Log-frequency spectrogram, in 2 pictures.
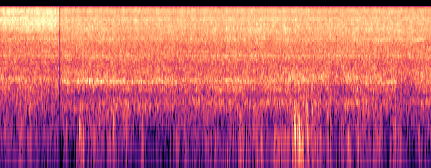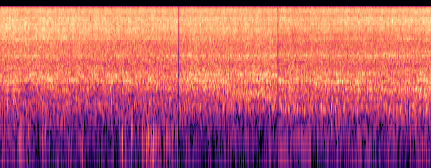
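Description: Machinery hums steadily.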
